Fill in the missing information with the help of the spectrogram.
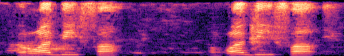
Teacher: را کو موٹا، دال کو باریک اور فا کو بھی باریک، را جو ہے وہ موٹا پڑا جائے گا اس میں کیونکہ را پر زبر ہے، ردیفا، ردیفا۔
